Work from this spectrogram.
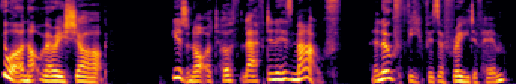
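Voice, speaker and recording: A woman voicing a blunt farmer in a fairy tale, loud, bossy and emphatic. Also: medium pitch, animated, measured pace. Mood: scornful. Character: blunt, emphatic farmer man, master of an old dog. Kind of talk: fairy-tale storybook reading.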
